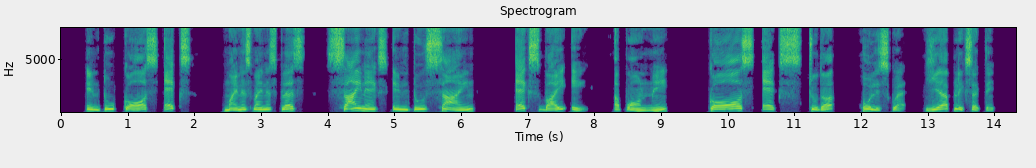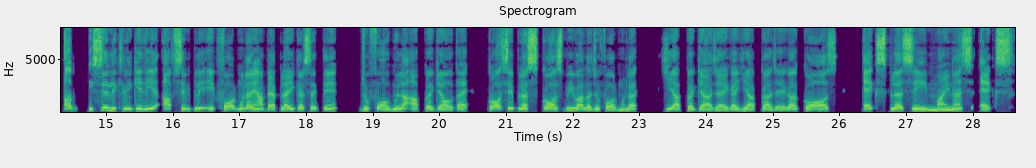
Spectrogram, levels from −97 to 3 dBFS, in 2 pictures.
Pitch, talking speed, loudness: 180 Hz, 140 wpm, -18 LUFS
